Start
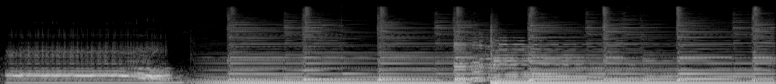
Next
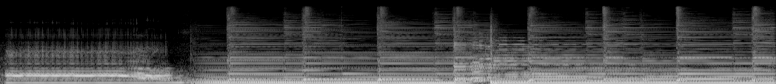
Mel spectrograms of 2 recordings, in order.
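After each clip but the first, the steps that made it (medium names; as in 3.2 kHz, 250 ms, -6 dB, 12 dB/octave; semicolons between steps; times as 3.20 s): compression, threshold -21 dBFS, peak gain reduction 9 dB; trim +8 dB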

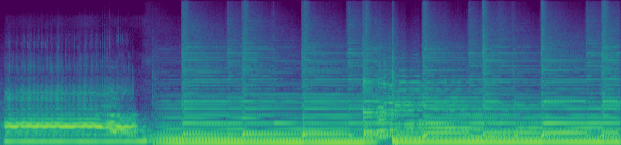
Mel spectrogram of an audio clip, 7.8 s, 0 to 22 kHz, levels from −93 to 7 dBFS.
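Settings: sliding maximum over 3 samples; trim +1 dB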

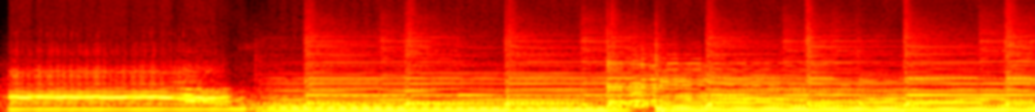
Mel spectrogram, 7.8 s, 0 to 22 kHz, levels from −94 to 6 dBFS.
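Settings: companding laws mixed up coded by A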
